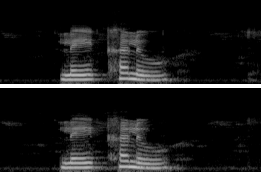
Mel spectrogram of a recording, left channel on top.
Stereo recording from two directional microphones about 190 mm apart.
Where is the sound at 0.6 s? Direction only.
25° left (ahead or behind).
